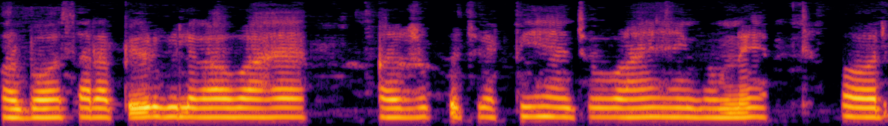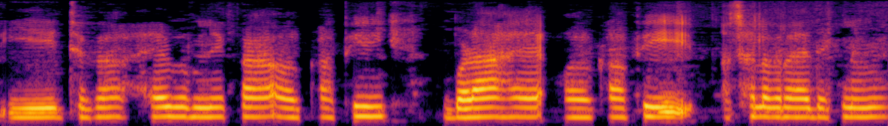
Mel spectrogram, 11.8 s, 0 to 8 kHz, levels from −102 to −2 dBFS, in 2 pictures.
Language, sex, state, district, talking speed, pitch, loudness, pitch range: Hindi, female, Bihar, Jahanabad, 175 wpm, 220 Hz, -20 LUFS, 215-225 Hz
